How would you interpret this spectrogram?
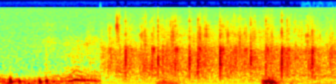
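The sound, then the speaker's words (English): A crowd breaks into applause for a company, a dense patter of many hands clapping that starts abruptly after a brief low rumble and continues steadily at moderate loudness, with a few deep thumps underneath. “Applause, applause, applause. People are clapping for a company that has never shipped a game, that has self-admittedly never manufactured a single thing around pinball ever, that has not shown us a single mechanism”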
